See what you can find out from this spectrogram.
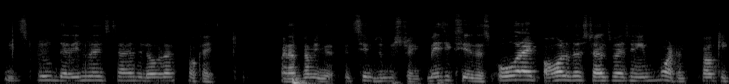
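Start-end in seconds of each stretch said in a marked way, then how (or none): none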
